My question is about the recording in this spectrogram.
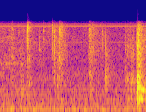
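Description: Footsteps on a concrete floor: a handful of light, irregular taps.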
